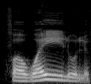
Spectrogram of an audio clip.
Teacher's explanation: فا کے اوپر فتحہ ہے، واو کو وی کی طرح نہیں پڑھنا ہے، فوئی ایسے نہیں پڑھنا ہے، کیونکہ فا کی آواز ہونٹ اور دانت سے آتی ہے مگر واو کی آواز نہیں آتی ہے ہونٹ اور دانت سے، صرف لپس کا کام ہے، دانتوں کا کوئی کام نہیں ہے واو کی مخرج میں.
